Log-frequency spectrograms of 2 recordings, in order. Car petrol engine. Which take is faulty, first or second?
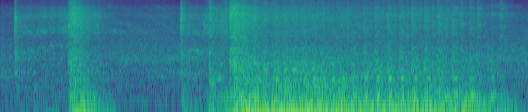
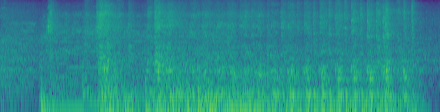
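first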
